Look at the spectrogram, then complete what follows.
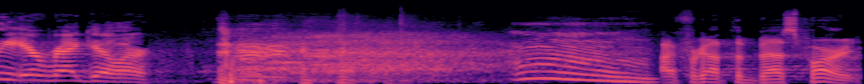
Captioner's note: audience laughing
